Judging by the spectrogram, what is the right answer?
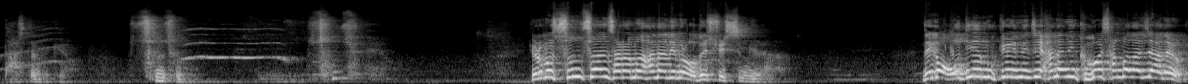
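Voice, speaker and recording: A man pastor preaching a sermon in an earnest, emotional way, piling up rhetorical questions. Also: very high-pitched.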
